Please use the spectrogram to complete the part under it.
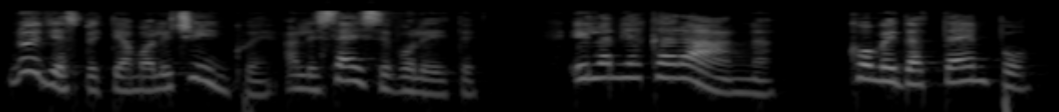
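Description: A kind, gentle mother who pleads softly with her guest, voiced by a woman reader. The voice is slightly husky, the pitch lively. It is storybook narration. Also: moderate pace. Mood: friendly. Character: kind, warm-hearted married woman, a mother.

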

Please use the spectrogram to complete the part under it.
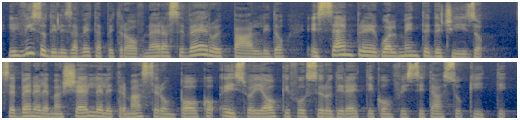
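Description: A woman narrating a novel in a measured reading voice, dropping to hushed tones in tense passages. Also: sits low. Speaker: audiobook narrator. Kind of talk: scripted literary narration.

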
